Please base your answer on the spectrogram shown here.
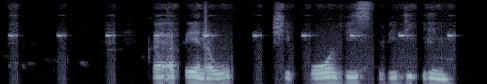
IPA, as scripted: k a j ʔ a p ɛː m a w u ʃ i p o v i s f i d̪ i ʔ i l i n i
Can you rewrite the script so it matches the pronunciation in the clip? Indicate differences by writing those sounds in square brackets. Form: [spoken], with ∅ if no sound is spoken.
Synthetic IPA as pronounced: k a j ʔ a p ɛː [n] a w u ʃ i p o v i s [v] i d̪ i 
